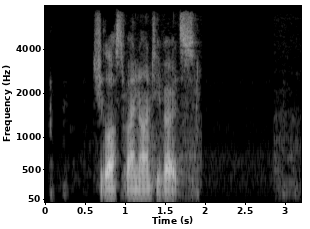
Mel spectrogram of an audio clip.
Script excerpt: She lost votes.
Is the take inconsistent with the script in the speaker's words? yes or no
yes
